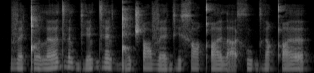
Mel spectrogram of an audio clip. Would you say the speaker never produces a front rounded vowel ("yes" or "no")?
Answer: yes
